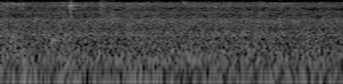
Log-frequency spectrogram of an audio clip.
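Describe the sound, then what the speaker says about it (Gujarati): Light village drizzle falls steadily on a farm in Gujarat, a faint, even hiss of fine raindrops with no talk and hardly any variation, one small tick standing out briefly. "ઝરમર ઝરમર સવારનો ચાલુ છે"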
